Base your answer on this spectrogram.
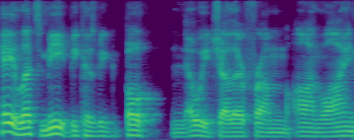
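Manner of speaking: ordinary talk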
